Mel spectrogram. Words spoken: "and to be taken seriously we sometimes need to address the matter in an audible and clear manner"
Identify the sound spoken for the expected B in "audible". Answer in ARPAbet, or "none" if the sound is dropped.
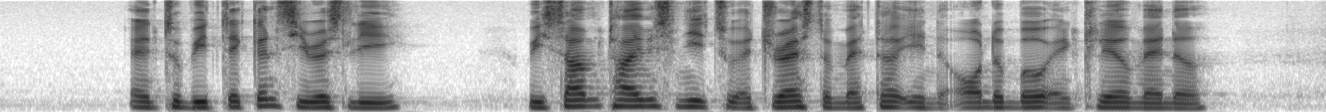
B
